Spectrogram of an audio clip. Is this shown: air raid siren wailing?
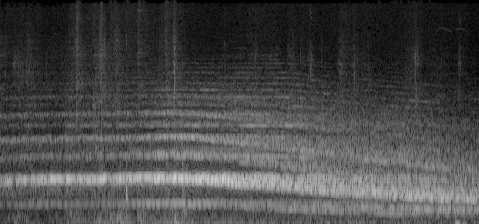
yes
